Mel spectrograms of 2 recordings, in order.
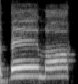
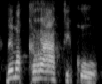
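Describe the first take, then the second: First: Democrático stretched slowly, higher and louder; drawn-out democrático. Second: Democrático said slowly, syllable by syllable. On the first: Teacher stretching democrático to show its length. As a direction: show how long democrático is. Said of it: "Ó o tamanho da palavra". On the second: Teacher dragging out democrático for the class. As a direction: drag democrático out to show its size. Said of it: "ó o tamanhão da palavra". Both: Shown as a demonstration.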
